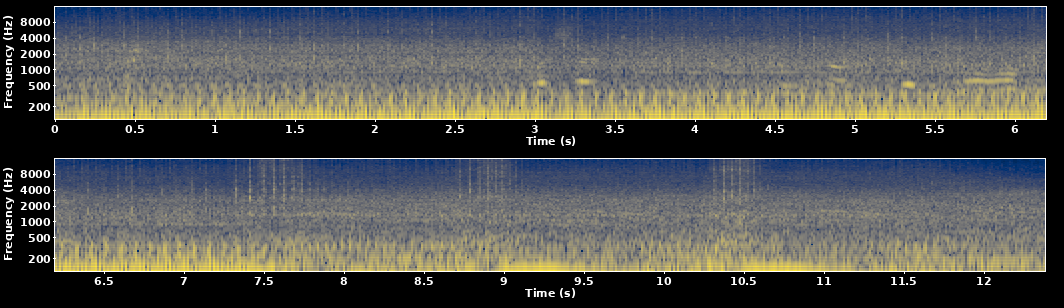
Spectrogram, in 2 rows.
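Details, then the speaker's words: Nissan S14 SR20, started up: steady idle with fast, sharp ticking about four times a second, a typical SR exhaust blow from the previously welded manifold (possibly cracked again) or turbo; all to be removed to check. "that is a typical SR exhaust blow. They're coming for it, so yeah, we'll let the customer know and then hopefully take it apart and fix it for him."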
